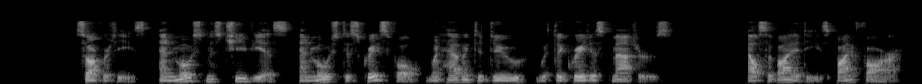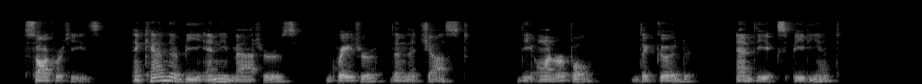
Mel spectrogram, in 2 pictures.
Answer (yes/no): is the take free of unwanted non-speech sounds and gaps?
yes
